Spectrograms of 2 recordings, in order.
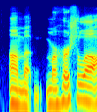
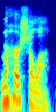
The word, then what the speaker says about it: Mahershala: But anyways, we hear Mahershala Ali, I think is how you pronounce it, as Blade in the background. Mahershala, not Mahershal.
